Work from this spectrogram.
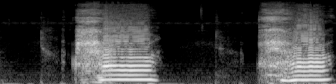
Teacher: হার মাখরাজ হল হলকের শুরু হইতে সরি হলকের মধ্যখান হতে দুইটি হরফ উচ্চারিত হয় একটি হল আইন আরেকটি হল হা এটাকে ভিতর থেকে উচ্চারণ হবে এটা বলছে যে হলকের মধ্যখান থেকে মানে গলার মাঝখান থেকে যে হরফটা উচ্চারণ হবে সেটা হল হা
